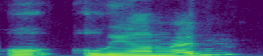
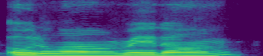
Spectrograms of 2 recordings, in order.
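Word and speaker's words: Odilon Redon: So now tell me about the artist um Olon Redden. Yeah. Yeah. I I 1800. Yeah. The way I pronounce it is probably not perfectly the way the French do. Odolon Raidon.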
